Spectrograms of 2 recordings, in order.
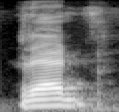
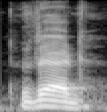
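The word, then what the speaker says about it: read: रीड, रेड, रेड। इसका pronunciation आप ध्यान से देखनी है। इसको रीड नहीं, इसको रेड प्रोनाउंसिएशन करेंगे, ठीक है दोस्तों।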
